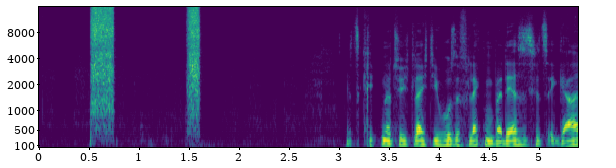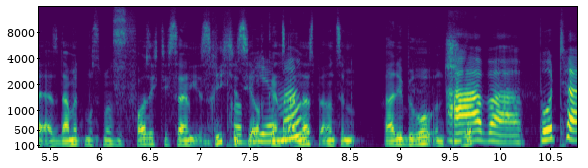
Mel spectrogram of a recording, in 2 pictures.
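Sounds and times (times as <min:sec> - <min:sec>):
silicone spray can spraying onto zipper: 0:00.5 - 0:00.8
speech: 0:03.1 - 0:10.7.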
